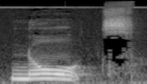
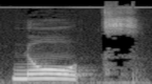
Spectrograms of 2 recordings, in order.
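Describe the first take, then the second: No difference in how they are said.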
